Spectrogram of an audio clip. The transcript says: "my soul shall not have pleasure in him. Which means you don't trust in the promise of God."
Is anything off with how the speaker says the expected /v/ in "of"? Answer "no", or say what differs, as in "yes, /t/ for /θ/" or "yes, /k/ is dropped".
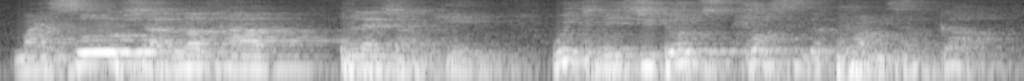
no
